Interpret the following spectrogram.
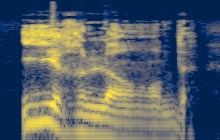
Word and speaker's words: Irlande: Remember, this is E, and it should be pronounced like E. Irlande. Irlande. Okay, A-N, en, D, and final E, not pronounced.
